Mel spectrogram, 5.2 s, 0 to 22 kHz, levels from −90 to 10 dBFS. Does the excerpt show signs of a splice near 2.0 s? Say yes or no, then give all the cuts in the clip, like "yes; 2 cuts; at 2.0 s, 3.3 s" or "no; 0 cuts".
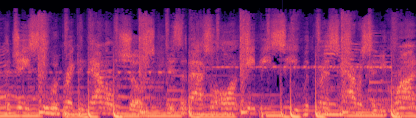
no; 0 cuts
